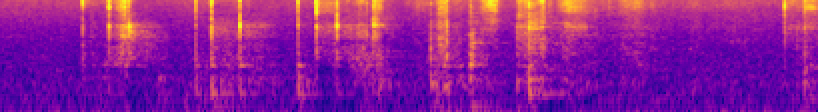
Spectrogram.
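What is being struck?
Plastic squeeze tube.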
